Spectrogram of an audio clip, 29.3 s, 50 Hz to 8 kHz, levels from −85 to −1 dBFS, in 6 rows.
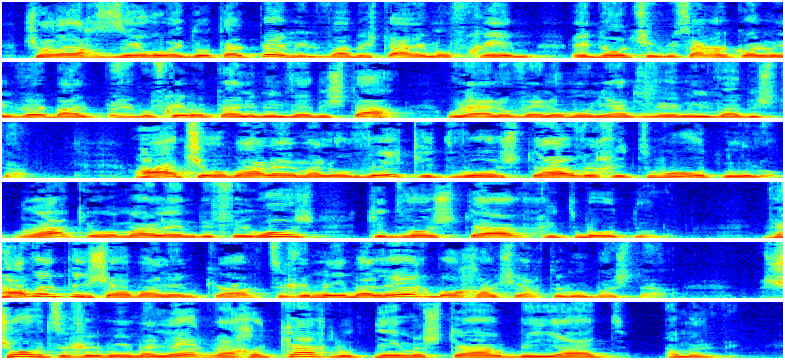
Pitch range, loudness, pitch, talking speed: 175-230 Hz, -14 LUFS, 195 Hz, 145 wpm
